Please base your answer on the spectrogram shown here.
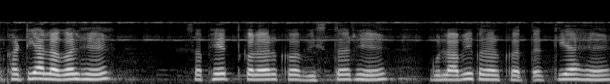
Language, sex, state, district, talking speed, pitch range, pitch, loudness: Chhattisgarhi, female, Chhattisgarh, Sarguja, 125 wpm, 220-240 Hz, 230 Hz, -17 LUFS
